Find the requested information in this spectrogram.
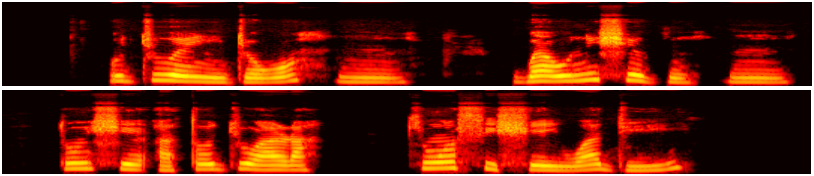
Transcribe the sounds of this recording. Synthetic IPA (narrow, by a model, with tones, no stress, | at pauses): o˧d͡ʒu˦ɛ˧j̃ĩ˨d͡ʒɔ˨wɔ˨˦˨ | ɡ͡ba˧o˧nĩ˦ʃe˦˨ɡũ˨ | to˦n̩˦ʃe˧ʔa˨tɔ˦d͡ʒu˦a˧ɾa˧ | kʰi˦w̃ɔ̃˦si˦˨ʃe˧i˨wa˨˦di˨˦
